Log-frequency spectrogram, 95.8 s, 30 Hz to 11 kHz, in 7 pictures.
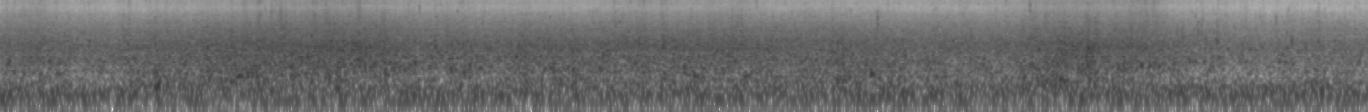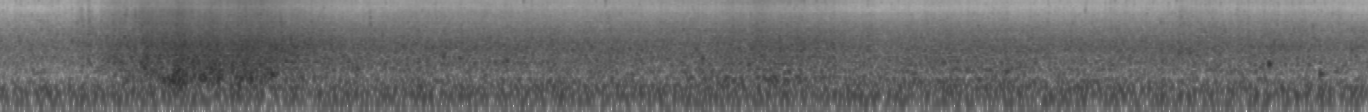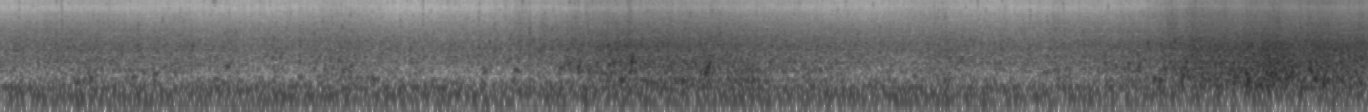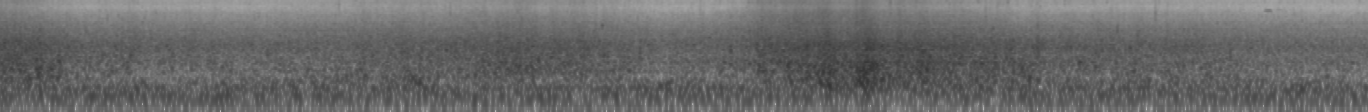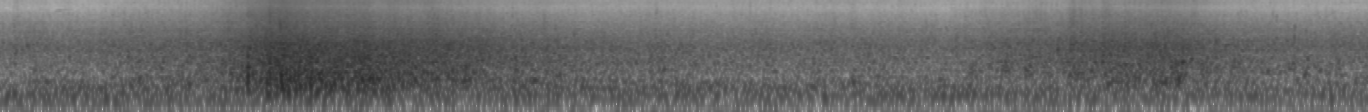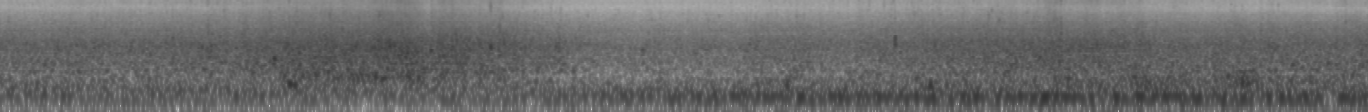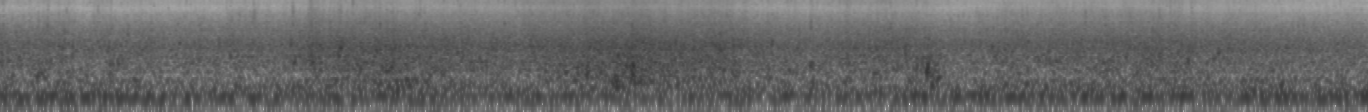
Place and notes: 大屯溪, New Taipei City, Taiwan - In the river and the waves interchange
Sound of the waves, Stream, In the river and the waves interchange
Zoom H2n MS+XY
